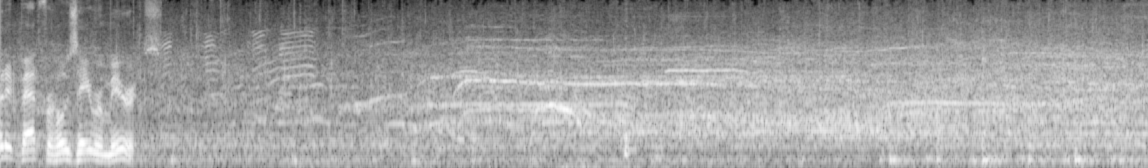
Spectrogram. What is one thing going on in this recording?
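A large stadium crowd murmurs and whistles in the distance.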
